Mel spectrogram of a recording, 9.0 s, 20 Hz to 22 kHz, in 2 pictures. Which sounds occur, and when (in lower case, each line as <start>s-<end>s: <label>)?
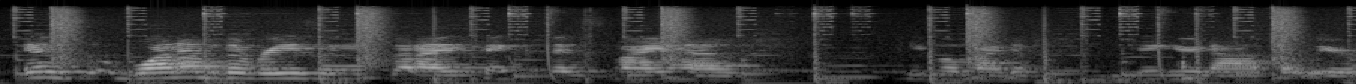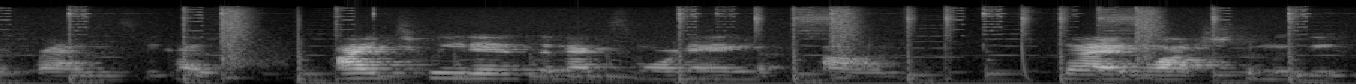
0.0s-2.6s: woman speaking
0.0s-9.0s: music
3.0s-3.5s: woman speaking
3.8s-4.9s: woman speaking
5.0s-5.4s: woman speaking
5.6s-7.0s: woman speaking
7.2s-7.5s: woman speaking
8.0s-8.9s: woman speaking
